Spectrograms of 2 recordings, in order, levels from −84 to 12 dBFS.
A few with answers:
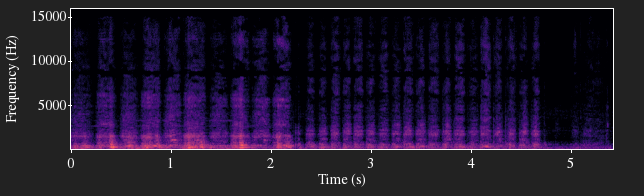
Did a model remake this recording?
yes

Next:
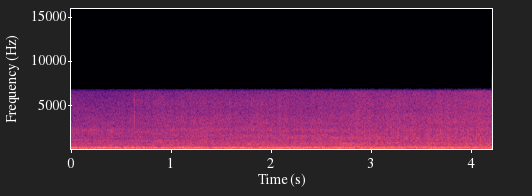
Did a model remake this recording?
yes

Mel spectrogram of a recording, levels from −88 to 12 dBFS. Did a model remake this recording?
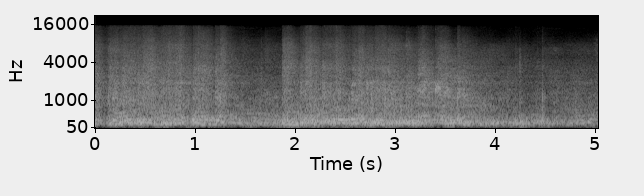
yes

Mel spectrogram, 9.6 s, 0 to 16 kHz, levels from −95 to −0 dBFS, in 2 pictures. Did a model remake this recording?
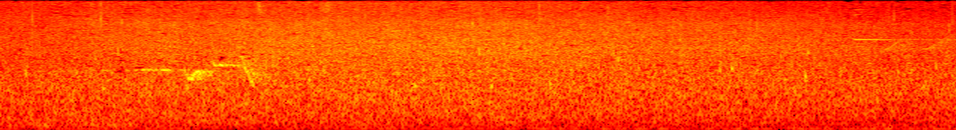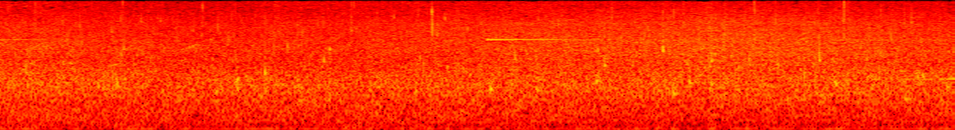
no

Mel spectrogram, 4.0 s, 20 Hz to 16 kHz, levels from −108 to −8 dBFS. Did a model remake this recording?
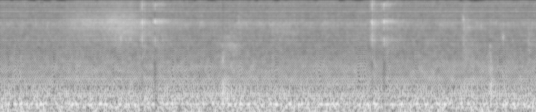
yes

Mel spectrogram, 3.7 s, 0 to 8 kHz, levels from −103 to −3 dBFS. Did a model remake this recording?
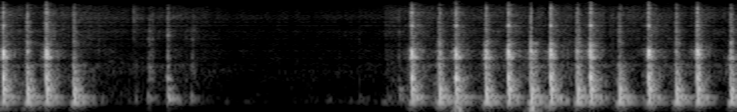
yes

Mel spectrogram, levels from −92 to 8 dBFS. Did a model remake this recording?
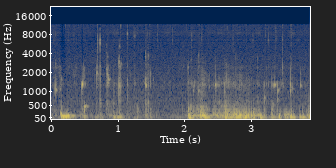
yes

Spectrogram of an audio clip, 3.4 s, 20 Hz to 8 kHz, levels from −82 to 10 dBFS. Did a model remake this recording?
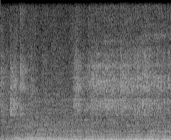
no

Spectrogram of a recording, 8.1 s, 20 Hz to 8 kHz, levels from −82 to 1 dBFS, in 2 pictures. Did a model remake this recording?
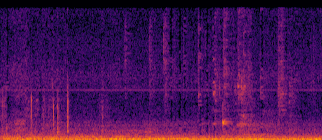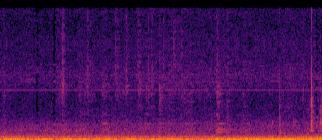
no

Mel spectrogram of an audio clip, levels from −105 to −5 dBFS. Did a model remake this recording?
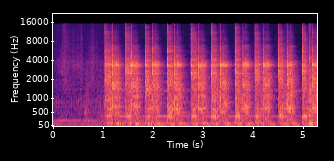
yes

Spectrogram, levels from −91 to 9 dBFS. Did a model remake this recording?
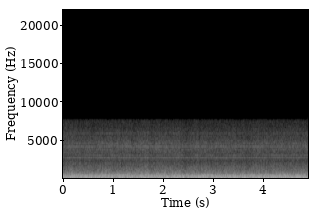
no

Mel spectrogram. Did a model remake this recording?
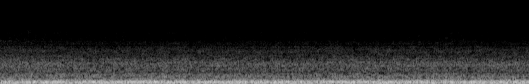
yes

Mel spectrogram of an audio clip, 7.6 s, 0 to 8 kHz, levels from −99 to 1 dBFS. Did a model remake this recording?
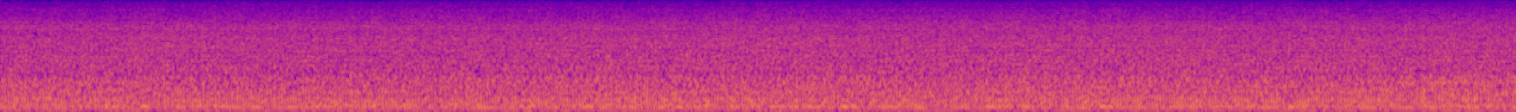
yes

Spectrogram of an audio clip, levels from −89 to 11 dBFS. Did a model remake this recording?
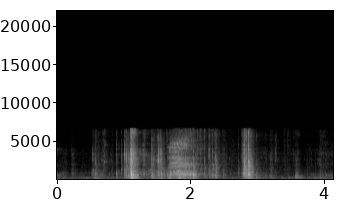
no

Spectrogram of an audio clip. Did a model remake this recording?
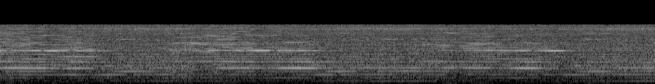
no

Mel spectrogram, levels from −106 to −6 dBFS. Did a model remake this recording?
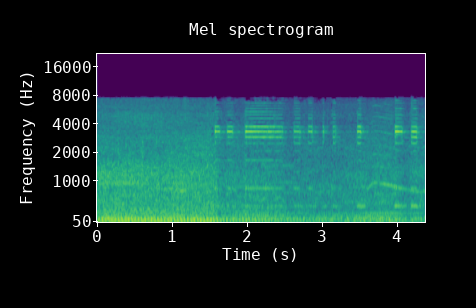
no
